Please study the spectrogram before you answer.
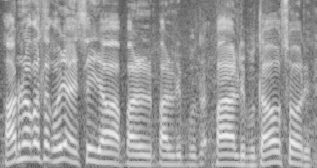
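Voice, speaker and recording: Venezuelan guy, pretty high voice, going on and on about a complaint outdoors in a plaza, handheld mic. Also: lively intonation, racing. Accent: Venezuelan Spanish. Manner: urgent, repetitive complaint. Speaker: cooperative member. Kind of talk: street interview. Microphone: handheld reporter mic.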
